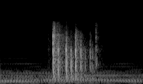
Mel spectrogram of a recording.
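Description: A die clatters across a table in a quick burst of about five sharp, bright clicks and taps over half a second, settling quickly, with a low steady hum underneath.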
